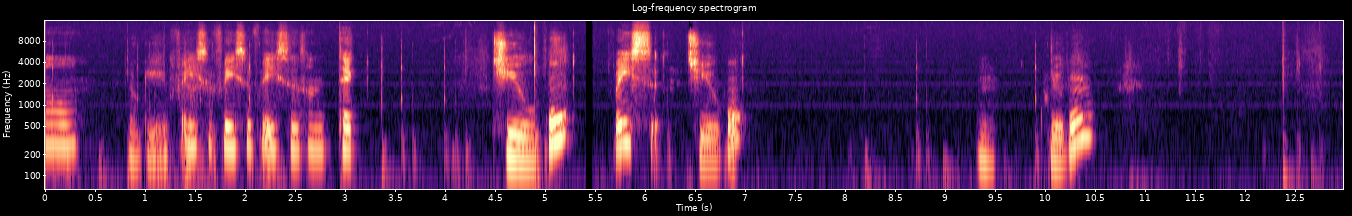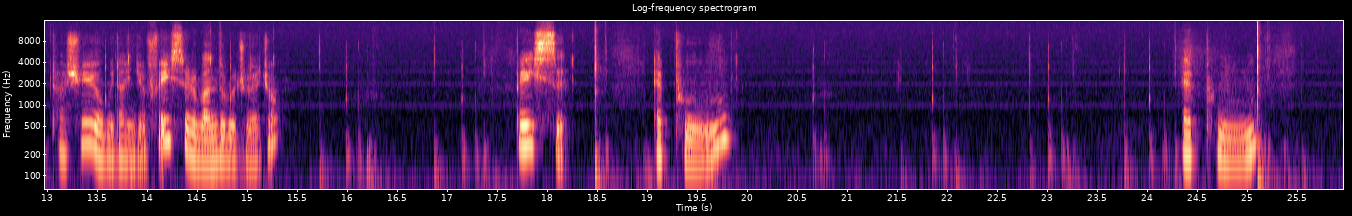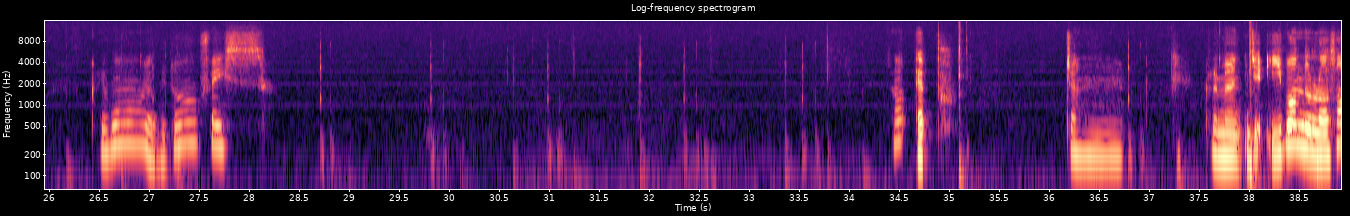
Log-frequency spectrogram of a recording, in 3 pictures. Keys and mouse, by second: 0.9 shift+click, 1.5 shift+click, 2.0 shift+click, 4.0 shift+click, 4.6 super+z, 4.6 x, 4.8 x, 13.5 click, 14.9 shift+click, 15.9 shift+click, 18.5 f, 20.6 click, 21.9 shift+click, 23.1 shift+click, 24.1 shift+click, 25.1 f, 27.0 shift+click, 29.9 click, 30.9 shift+click, 32.3 shift+click, 33.6 shift+click, 35.1 f, 36.9 click, 38.0 2.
